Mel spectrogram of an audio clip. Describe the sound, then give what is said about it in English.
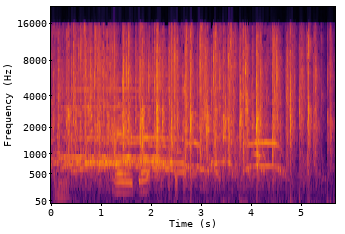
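A live studio audience on the show Money Making Conversation claps steadily in a dense, continuous wash of applause, welcoming a gospel guest, with whoops and tonal cheering voices rising above it, tapering off toward the end. “Hey, I brought the live crowd for you”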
